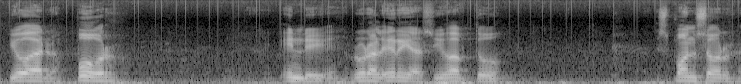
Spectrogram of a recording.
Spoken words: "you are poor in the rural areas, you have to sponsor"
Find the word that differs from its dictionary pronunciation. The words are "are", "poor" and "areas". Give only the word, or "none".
areas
